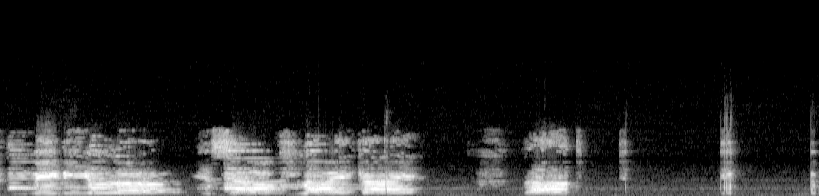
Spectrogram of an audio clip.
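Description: A man singing to an acoustic guitar, played back through a laptop's speakers and sounding thin, with no low end. The singing breaks off about four seconds in, leaving one short sung phrase and a few brief sounds.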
